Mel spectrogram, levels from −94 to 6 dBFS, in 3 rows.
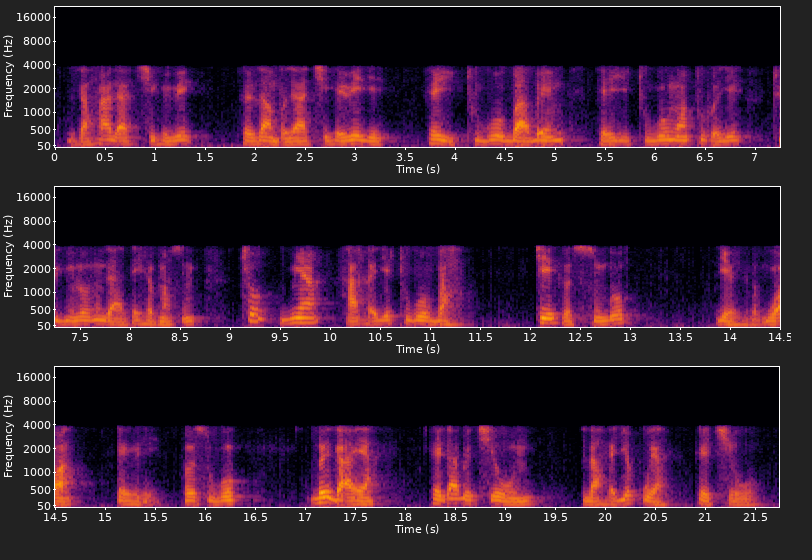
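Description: The speech runs through a G.723.1 codec from start to finish, and the damage is heavy: the voice sounds muffled and hoarse, with smeared consonants. The codec frames its model in 30 ms blocks and updates it slowly, so fast transitions blur. The rasp fits a bitrate near 6 kbit/s. On a spectrogram, energy stops abruptly at 3.8 kHz with empty space above, and harmonics look coarse and blocky instead of finely striated.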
